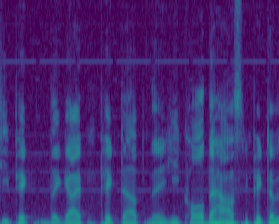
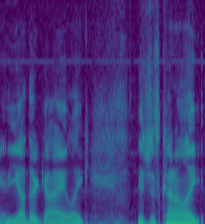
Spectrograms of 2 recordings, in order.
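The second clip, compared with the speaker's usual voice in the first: usual speaking voice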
